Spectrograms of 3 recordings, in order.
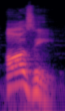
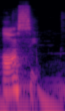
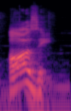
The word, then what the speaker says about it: Aussie: can I say that the way to to pronounce Aussie is Aussie less pronounced the s's please so I have been corrected it is not Aussie it is Aussie like Aussie Osborne all right Michael thank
